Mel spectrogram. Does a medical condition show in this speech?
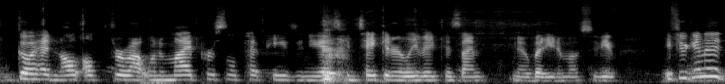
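No.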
